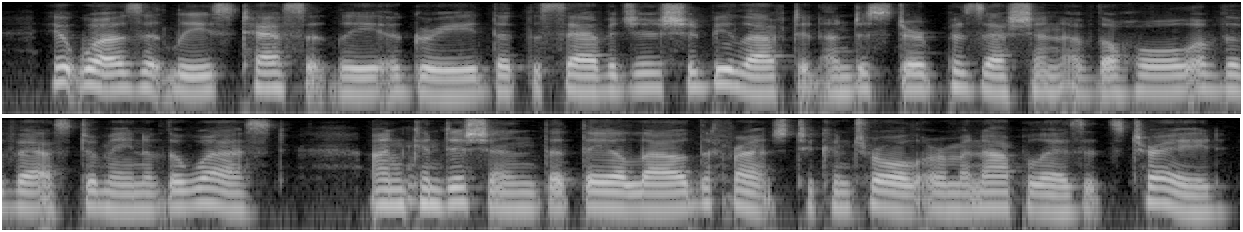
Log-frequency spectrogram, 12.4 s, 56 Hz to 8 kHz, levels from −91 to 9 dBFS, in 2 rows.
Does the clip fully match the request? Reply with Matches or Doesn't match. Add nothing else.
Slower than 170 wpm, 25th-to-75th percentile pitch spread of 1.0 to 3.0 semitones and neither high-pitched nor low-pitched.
Doesn't match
